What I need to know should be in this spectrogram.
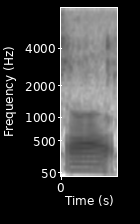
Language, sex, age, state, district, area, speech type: Dogri, male, 45-60, Jammu and Kashmir, Udhampur, rural, spontaneous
